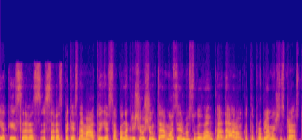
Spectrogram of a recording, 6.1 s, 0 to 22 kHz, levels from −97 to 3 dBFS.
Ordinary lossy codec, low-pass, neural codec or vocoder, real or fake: Opus, 24 kbps; 14.4 kHz; none; real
